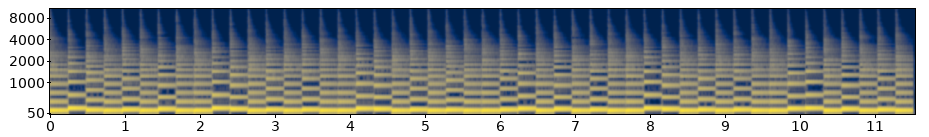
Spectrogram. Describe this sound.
FL Short Melody Loop 01
Short simple clean melody loop.
Thank you for the effort.
awesome, cool, effect, fl, fruity, fruityloops, great, library, music, short, simple, soundeffect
